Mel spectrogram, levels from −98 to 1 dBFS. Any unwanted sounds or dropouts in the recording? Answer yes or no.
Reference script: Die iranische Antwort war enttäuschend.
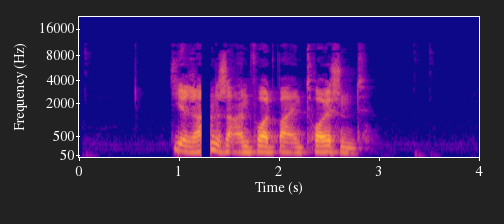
yes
